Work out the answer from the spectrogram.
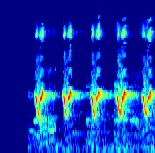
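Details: White-rumped shama, Indonesia, recorded to train contest birds at night: five loud, dipping, V-shaped whistled notes given at a steady pace about every half second.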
